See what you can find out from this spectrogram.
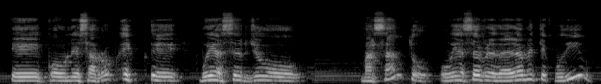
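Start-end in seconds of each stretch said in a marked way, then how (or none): none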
